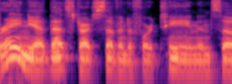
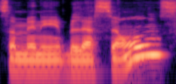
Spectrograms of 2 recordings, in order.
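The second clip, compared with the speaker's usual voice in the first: poor put-on French accent, sing-song. Ending a reading for someone, the speaker signs off in a bad French accent. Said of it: "That was kind of a French accent".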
